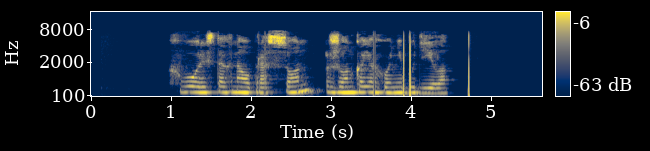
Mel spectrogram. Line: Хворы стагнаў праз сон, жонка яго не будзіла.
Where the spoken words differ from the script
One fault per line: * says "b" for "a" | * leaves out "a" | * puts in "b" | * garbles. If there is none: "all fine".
all fine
